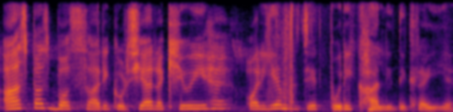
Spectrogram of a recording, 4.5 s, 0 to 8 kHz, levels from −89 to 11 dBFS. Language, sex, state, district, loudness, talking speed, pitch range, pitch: Hindi, female, Rajasthan, Jaipur, -22 LUFS, 200 wpm, 220-255 Hz, 235 Hz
